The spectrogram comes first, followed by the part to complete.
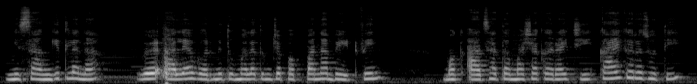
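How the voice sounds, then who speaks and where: A woman's voice: fairly high pitch, little pitch movement, moderate pace, dark tone, faint music behind, close to an everyday voice. A woman voicing a protective young mother who scolds and soothes her child. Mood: scolding. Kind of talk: storybook dialogue reading.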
